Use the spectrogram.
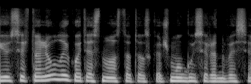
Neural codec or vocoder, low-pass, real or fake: autoencoder, 48 kHz, 32 numbers a frame, DAC-VAE, trained on Japanese speech; 14.4 kHz; fake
